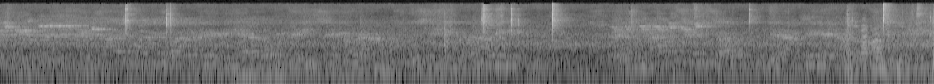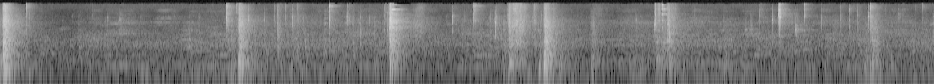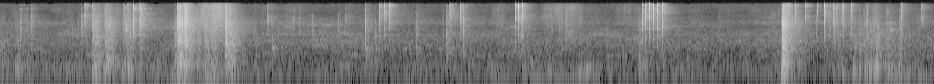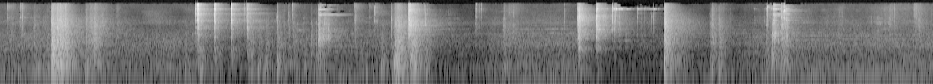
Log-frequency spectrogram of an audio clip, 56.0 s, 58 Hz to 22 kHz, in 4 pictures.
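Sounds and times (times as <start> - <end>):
metal parts and tools clinking: 45.0 - 47.9, 50.7 - 52.0, 53.4 - 54.2.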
